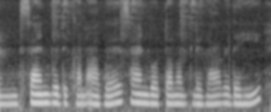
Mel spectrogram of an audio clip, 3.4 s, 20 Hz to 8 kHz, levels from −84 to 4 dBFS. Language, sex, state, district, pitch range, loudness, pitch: Chakma, female, Tripura, Dhalai, 170-190 Hz, -17 LUFS, 175 Hz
